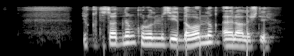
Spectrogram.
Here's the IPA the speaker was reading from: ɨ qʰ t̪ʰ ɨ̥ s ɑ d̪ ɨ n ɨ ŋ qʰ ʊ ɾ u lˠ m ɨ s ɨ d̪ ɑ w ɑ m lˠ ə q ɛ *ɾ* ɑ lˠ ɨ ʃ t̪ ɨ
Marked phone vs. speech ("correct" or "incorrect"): incorrect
